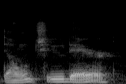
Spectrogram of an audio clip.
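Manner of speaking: slow, quiet, stern warning; God warning him off the bread. Retold or imitated. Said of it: "he's like".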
